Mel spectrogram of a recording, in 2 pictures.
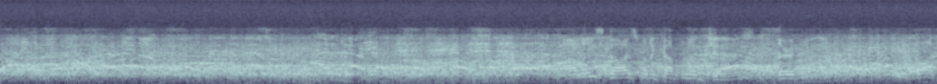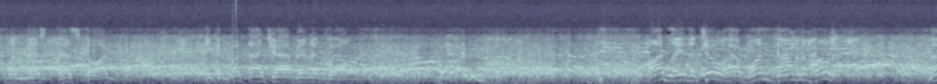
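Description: A large crowd cheers and shouts throughout in a big arena.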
